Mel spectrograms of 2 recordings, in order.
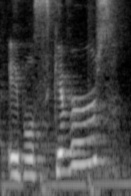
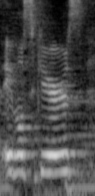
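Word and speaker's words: æbleskiver: making able skiers which if you look at it you would want to phonetically sound it as able skivers because that's how it's spelled that's able skewers and basically what it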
